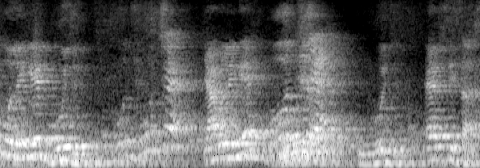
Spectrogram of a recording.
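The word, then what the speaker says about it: abscissa: है, इसको बोलते हैं एबसीसा। क्या बोलते हैं? ए बी एस आई सी, ए बी एबसीसा, ए बी सी I double S ए, एबसीसा।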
